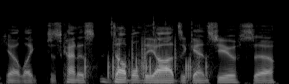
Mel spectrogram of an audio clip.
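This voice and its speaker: A man refereeing a tabletop game as game master in casual, hesitant, halting phrases. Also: sits low, flat delivery, a little hiss or hum.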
